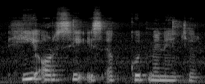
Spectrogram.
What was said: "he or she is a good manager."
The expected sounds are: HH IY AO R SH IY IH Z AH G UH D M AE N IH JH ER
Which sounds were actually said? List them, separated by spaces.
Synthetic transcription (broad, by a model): HH IY AO R S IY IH S AH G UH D M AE N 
